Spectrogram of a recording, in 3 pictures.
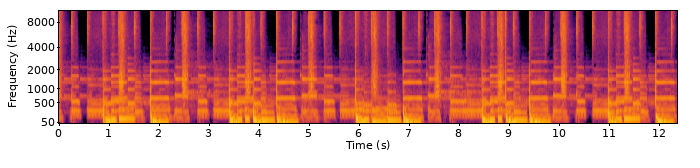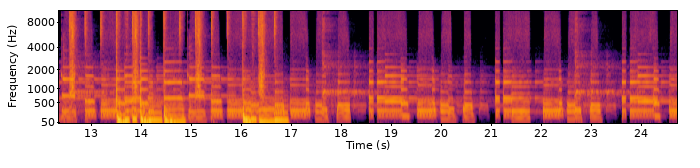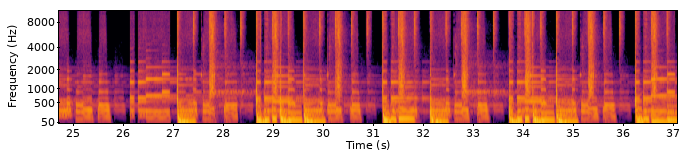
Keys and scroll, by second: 4.3 super+t, 5.0 alt+super+t, 23.3 shift+Return, 23.8 Return.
